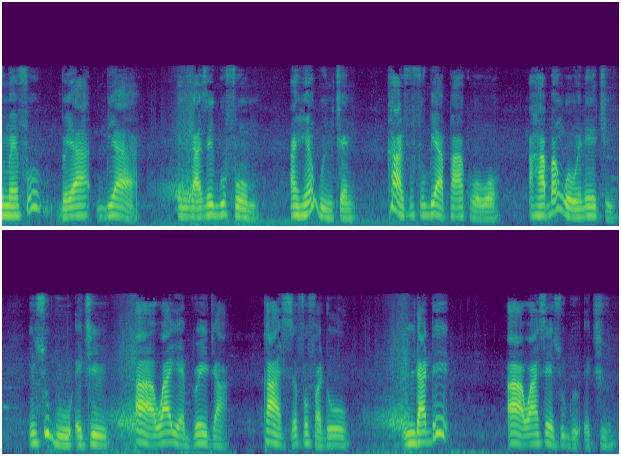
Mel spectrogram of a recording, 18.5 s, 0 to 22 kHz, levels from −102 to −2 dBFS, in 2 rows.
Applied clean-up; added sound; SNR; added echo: none; Squeak; 18 dB; none.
